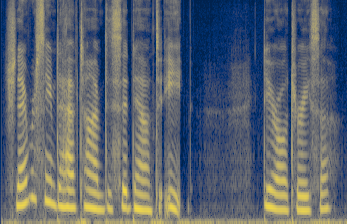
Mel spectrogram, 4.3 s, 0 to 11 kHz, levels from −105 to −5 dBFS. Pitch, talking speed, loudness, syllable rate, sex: 250 Hz, 195 wpm, -17 LUFS, 5.7 syllables/s, female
